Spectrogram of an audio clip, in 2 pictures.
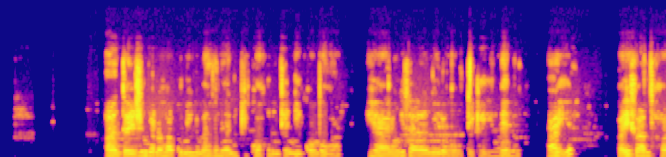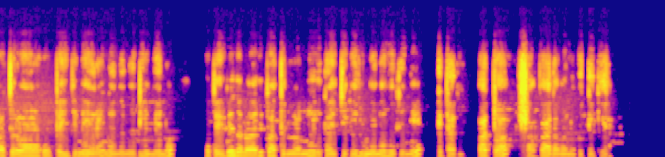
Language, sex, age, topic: Oshiwambo, female, 18-24, agriculture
